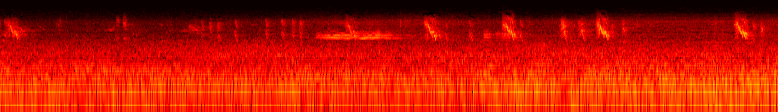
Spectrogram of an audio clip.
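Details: Sparrows on a terrace garden on a rainy day. Sharp, high, downslurred chirps come singly and scattered, roughly one every second or two, over a steady hiss and a low rumble.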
